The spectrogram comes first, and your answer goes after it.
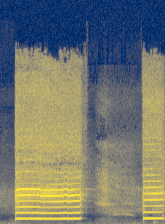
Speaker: There's no spray, it just makes a weird noise. Okay. Okay, I wasn't expecting that noise, like a clown.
